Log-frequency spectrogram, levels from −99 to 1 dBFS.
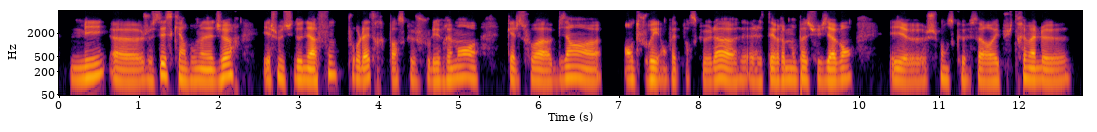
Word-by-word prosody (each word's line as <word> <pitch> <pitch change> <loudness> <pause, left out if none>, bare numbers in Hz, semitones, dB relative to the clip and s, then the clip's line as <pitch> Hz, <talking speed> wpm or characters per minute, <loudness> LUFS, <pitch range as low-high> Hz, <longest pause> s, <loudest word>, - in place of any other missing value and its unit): mais 140 +8 +1
heu, 110 -2 +1
je 120 0 -6
sais 165 +8 +4
ce 150 - 0
qu'est 135 - -1
un 120 - +1
bon 120 +1 -6
manager 120 +7 +3 0.3
et - - -1
je - - -1
me - - -1
suis 125 - -1
donné 125 -2 +4
à 115 - +9
fond 170 +8 -5
pour 135 -1 -3
l'être, 125 +3 +1
parce 115 +1 -3
que 120 - -9
je 110 - -10
voulais 115 -2 -2
vraiment 130 +3 0 0.4
qu'elles 125 -3 0
soient 115 -3 +1
bien, 125 0 +1
heu, - - -6 0.3
entourées 125 0 +1
en 115 - -10
fait. 120 -3 -5
Parce - - -5
que 115 - -10
là, 120 0 +3
heu, 125 - -7
elles 115 -1 -6
étaient 120 +2 0
vraiment 120 +1 -1
pas 130 - +1
suivies 120 0 +2
avant 130 +4 +4 0.5
et 120 -1 +2
heu, 110 +1 -3
je - - -1
pense 125 -4 -4
que 115 -1 -8
ça 115 0 0
aurait 110 0 0
pu - - -8
très 140 - -2
mal, 125 0 +3
heu, 115 +3 -2
120 Hz, 240 wpm, -26 LUFS, 115-130 Hz, 0.5 s, à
